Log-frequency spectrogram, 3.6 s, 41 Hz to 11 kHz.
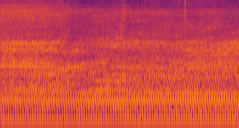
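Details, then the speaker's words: Craftsman 42-inch zero-turn riding mower V-twin with 380 hours, recently fitted with new spindles and pulleys: steady low idle with an even beat and no stumbles, knocks, vibration or smoke. It runs smoothly. "fire it up show you what she's got 380 hours run super smooth no bad vibrations even a low idle no smoke no nothing"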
